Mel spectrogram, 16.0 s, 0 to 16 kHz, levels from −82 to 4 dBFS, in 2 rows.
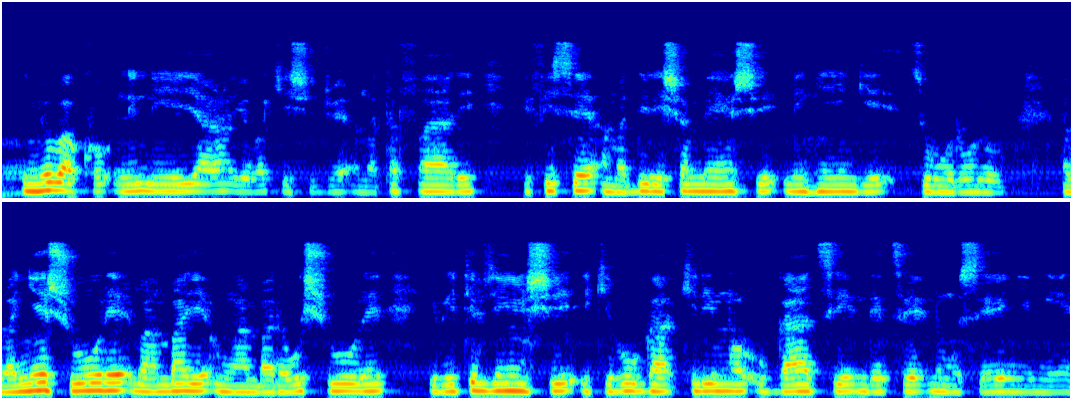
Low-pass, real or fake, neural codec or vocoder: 7.2 kHz; real; none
